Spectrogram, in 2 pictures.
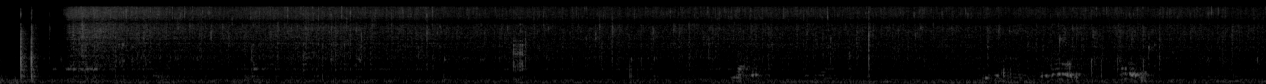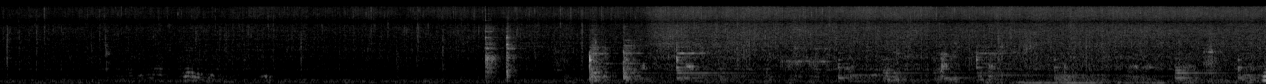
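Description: Onions with whole garam masala spices frying in a pan for a beef tripe bhuna, a faint steady sizzle with occasional stirring scrapes, growing brighter and louder in the final stretch.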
